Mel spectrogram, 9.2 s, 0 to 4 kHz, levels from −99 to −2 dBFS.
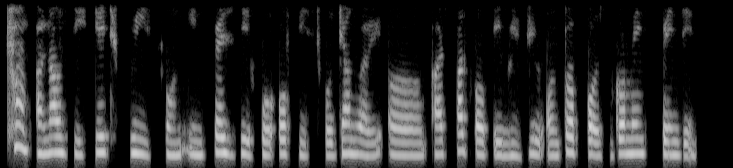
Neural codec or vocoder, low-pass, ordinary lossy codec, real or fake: codec, 16 kHz in and 24 kHz out, 2.2 kbps, FireRedTTS-2 codec; 3.6 kHz; none; fake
